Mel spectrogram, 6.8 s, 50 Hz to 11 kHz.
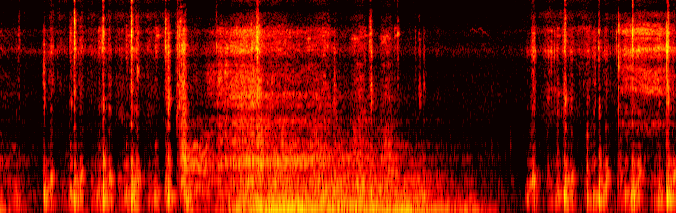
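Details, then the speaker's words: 1989 Pontiac Safari wagon off the road 18 years: fast cranking, then it runs a couple of seconds, stumbling and uneven, and dies, badly lacking fuel. Suspected causes are old gas, a gummy carburetor or plugged main jets, or an empty tank. "Okay, it kind of kind of will run. Now I say that. Yeah, she's just lacking fuel really bad."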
